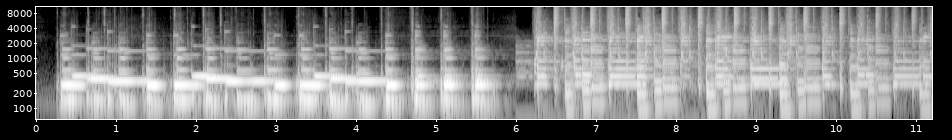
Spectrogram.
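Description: Instrumental music opens with a bouncy, repeating figure of short staccato notes for about six seconds, then a fuller, denser band section comes in and carries on loud and busy to the end.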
